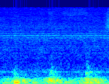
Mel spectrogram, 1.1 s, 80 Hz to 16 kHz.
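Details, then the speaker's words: Fetal heartbeat on hospital monitor at 39 weeks after mother's waters began breaking, before scheduled C-section, no contractions yet: rapid regular whooshing pulses, roughly 160 per minute. "um I'm on a monitor I can hear the baby's"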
